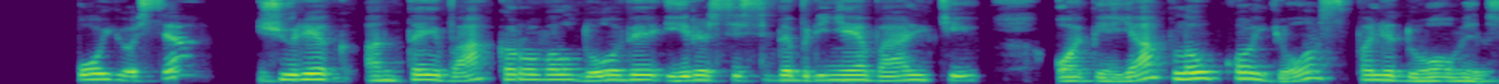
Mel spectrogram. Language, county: Lithuanian, Šiauliai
